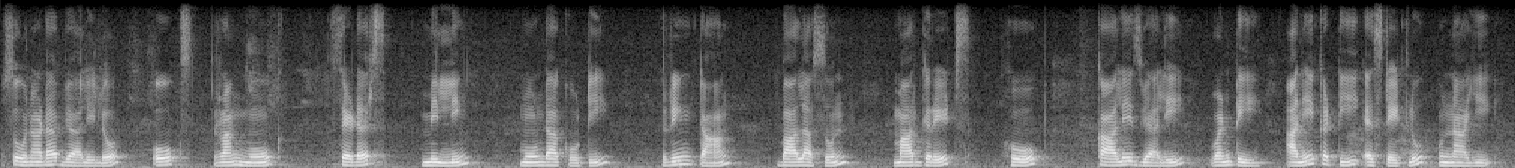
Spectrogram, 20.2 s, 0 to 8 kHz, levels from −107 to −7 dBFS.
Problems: constant background noise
